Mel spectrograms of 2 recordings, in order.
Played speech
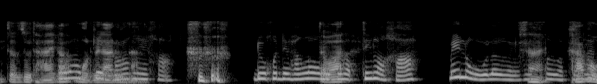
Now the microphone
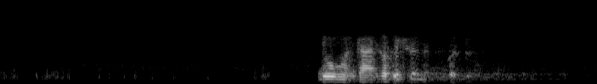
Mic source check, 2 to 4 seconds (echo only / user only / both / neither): user only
